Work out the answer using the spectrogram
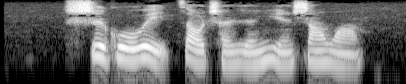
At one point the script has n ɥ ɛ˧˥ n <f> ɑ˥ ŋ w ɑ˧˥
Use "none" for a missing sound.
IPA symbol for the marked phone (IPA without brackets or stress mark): ʂ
